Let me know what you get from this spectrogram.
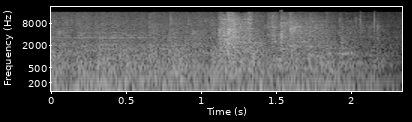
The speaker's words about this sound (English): Attention, please stand clear. Sealing hydroponics pressure doors in 3, 2, 1.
